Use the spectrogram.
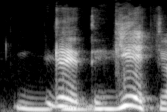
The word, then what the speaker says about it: Goettner: E hoje com a Goettner, pronunciei certo? Goethe, ó.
